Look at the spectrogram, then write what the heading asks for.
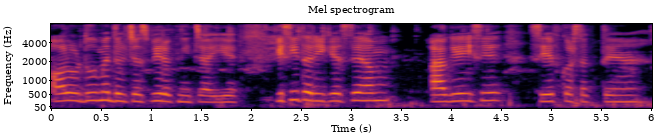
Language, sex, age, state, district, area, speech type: Urdu, female, 18-30, Uttar Pradesh, Shahjahanpur, urban, spontaneous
